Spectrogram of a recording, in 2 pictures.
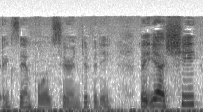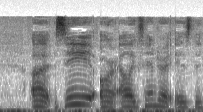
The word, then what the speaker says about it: Xie: It's pronounced She in Chinese.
